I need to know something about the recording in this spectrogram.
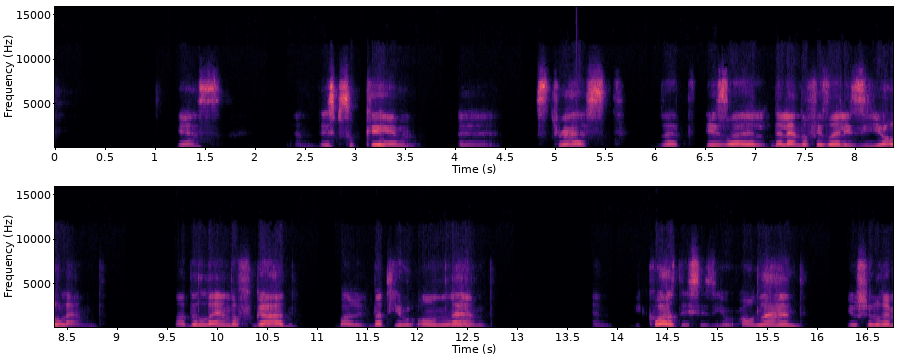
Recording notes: This audio was originally captured from Zoom.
